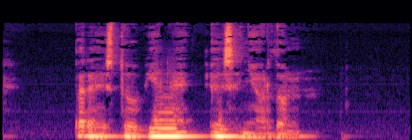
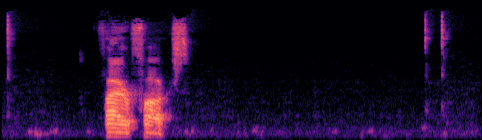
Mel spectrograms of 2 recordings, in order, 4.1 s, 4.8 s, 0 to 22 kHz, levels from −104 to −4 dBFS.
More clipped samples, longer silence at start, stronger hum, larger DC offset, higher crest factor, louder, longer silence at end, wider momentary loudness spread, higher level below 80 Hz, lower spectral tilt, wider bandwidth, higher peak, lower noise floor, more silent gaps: neither; first, 0.75 s vs 0.1 s; neither; neither; second, 14 dB vs 26 dB; first, -14 LUFS vs -25 LUFS; first, 1.05 s vs 0.35 s; about the same, 20 LU vs 20 LU; first, -42 dBFS vs -84 dBFS; first, -5.5 dB/octave vs -2.5 dB/octave; second, 11.5 kHz vs 16 kHz; first, 0 dBFS vs -6 dBFS; second, -68 dBFS vs -79 dBFS; neither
